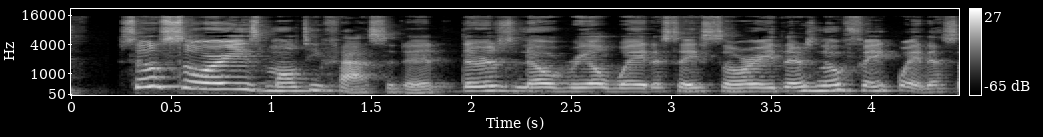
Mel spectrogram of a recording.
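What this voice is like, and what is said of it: Usual voice. Nothing is said of it.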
